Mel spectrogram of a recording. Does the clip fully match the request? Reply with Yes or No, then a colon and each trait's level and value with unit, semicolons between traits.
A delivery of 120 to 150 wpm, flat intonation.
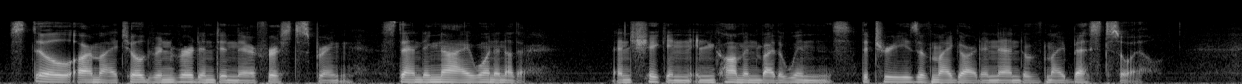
Yes: average, 145 wpm; narrow, 2.2 semitones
